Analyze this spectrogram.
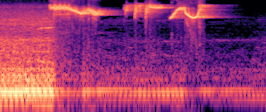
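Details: Caged orange-headed thrush during moult: high thin whistled phrases that dip and rise, repeated twice, over a low steady hum.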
